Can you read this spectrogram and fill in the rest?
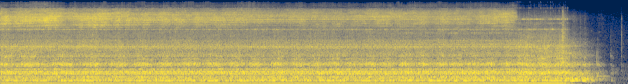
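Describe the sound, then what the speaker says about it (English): Sandpaper rubs against wood spinning on a lathe in a woodworking shop, a steady continuous hiss over the motor's hum that runs unbroken before stopping abruptly near the end. "You have to keep moving the sandpaper or else it will burn it and there will be no use for it anymore."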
